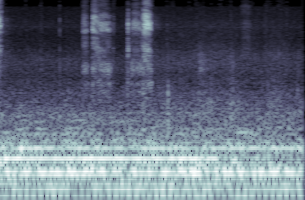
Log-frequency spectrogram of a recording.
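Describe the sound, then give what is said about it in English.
Handwriting with a pen: faint scratchy strokes come in a short cluster of bursts near the middle, over a low, steady hum. “So for those listening on this on the podcast, I'm just writing this.”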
